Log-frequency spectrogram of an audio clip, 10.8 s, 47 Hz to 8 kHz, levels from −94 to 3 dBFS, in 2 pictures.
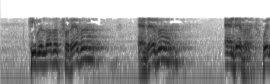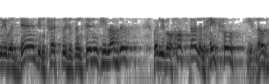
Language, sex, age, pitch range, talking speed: English, male, 60-79, 115-190 Hz, 155 wpm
